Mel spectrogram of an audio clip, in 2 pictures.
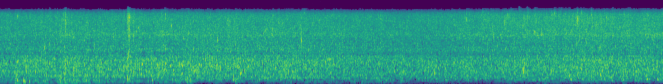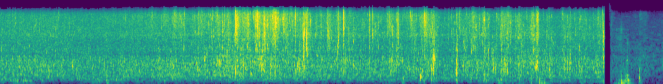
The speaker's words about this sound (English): Another small stream crossing.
